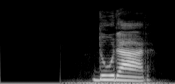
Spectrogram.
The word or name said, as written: durar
